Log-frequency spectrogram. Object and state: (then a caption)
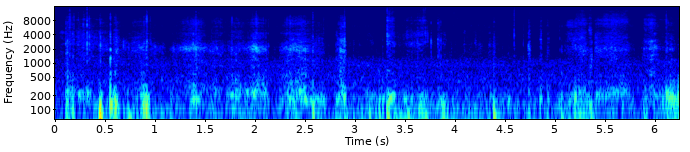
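Plastic frisbee disc. Fingertips and nails tap and scratch the surface of a thin yellow-green plastic frisbee disc with a hollow underside, held over the microphone. Soft, hollow low thumps mix with a steady, crackly scraping texture and brief bright scratchy bursts, with the taps dying away almost at once.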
